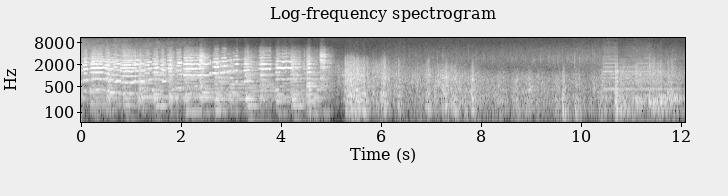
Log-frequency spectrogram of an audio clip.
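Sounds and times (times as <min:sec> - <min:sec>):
brass swing band tune: 0:00.0 - 0:05.1
steady rain: 0:00.0 - 0:12.0
thunder rumbling: 0:00.0 - 0:12.0.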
